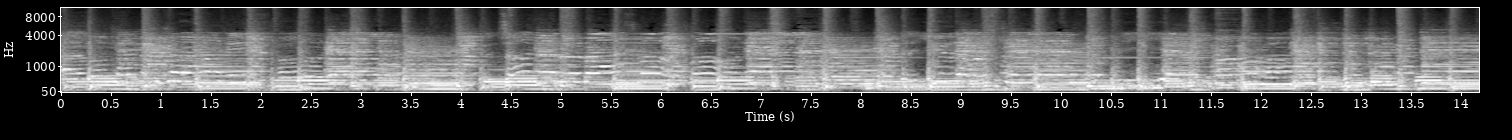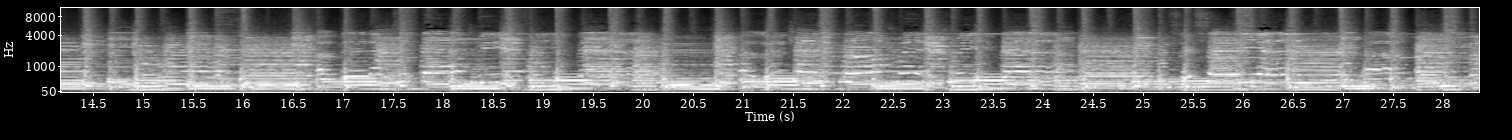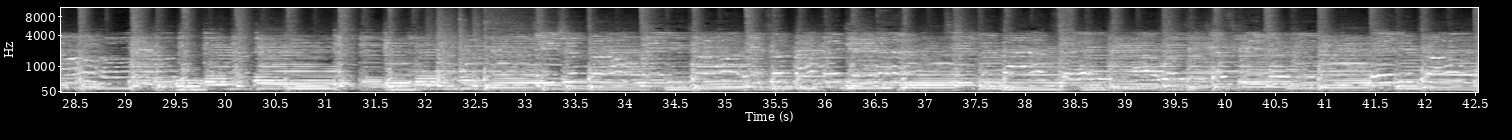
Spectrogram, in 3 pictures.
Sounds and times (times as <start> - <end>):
Music: 0.0 - 42.5.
